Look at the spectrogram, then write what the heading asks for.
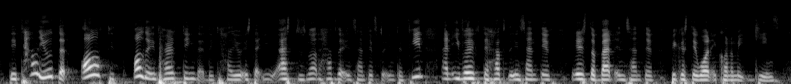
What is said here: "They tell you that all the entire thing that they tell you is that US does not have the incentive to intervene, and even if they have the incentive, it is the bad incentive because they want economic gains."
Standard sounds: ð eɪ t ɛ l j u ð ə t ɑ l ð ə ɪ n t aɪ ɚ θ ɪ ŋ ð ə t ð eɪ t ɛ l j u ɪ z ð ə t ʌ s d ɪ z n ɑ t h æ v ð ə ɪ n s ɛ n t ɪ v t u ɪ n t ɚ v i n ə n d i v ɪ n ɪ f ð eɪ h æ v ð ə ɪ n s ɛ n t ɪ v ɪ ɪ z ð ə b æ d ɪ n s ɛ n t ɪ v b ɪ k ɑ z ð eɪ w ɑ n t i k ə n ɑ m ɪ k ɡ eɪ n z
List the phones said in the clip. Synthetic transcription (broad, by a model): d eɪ t ɛ l j u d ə t ɑ l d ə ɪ n t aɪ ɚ t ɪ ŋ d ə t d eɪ t ɛ l j u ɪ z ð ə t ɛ s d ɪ n ɑ t h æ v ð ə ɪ n s ɛ n t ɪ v t u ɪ n t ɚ f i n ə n i v ɪ n ɪ f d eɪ h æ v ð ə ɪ n s ɛ n t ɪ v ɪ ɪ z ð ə b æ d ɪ n s ɛ n t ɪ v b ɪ k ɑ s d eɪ w ɑ n t i k ə n ɑ m ɪ k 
